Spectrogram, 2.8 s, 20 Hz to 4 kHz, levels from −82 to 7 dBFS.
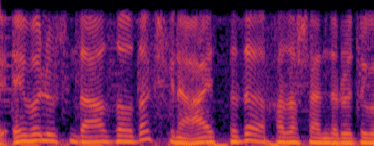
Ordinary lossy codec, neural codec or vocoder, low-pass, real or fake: none; none; 3.6 kHz; real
